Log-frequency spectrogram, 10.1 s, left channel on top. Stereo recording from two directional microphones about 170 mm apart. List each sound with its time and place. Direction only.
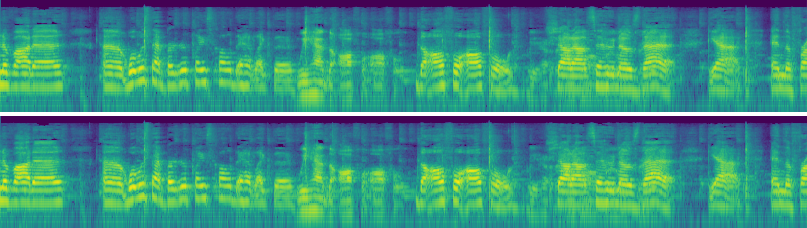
0.0 s speech: 10° left (ahead or behind)
3.7 s speech: 20° right (ahead or behind)
5.3 s speech: 10° left (ahead or behind)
